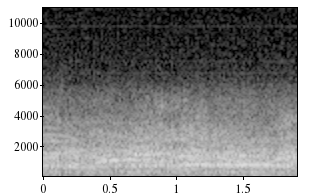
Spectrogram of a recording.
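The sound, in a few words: boxing crowd shouting at the referee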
